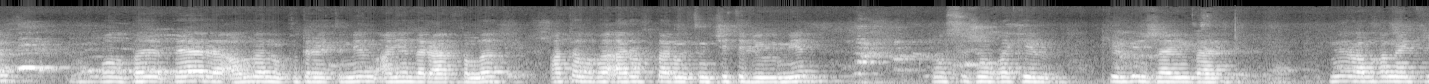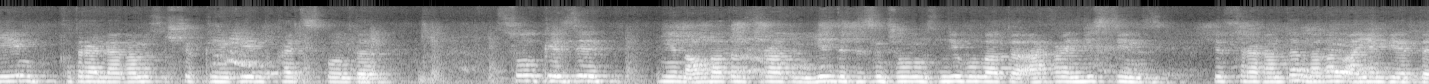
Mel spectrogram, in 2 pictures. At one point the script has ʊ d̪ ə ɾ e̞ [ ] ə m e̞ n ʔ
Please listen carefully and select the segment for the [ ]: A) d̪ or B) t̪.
B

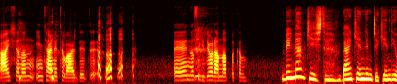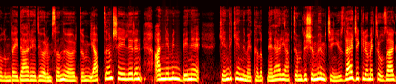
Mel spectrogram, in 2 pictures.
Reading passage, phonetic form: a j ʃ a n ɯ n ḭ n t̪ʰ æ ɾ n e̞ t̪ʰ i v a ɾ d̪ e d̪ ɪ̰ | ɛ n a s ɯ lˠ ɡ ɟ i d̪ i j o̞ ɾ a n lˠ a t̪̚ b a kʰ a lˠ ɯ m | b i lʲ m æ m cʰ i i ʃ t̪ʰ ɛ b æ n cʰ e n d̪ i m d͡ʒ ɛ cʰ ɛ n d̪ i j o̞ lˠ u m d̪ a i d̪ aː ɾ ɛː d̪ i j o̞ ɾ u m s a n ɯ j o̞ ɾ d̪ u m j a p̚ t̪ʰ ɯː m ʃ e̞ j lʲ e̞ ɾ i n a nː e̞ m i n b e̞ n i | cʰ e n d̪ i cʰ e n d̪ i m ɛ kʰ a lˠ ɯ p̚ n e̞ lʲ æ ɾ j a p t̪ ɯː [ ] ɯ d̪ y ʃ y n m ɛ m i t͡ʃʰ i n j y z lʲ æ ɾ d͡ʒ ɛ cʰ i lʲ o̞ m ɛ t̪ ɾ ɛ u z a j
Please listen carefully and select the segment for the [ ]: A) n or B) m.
B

